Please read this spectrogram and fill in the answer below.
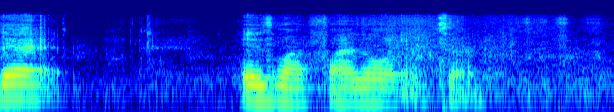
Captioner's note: shuffles paper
